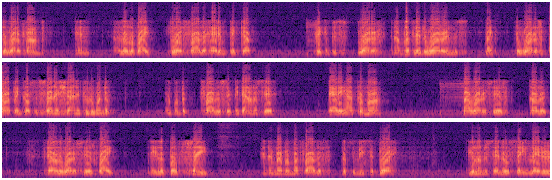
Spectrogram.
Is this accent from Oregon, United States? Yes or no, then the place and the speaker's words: no; McAlester, Oklahoma, United States; moved away; also born or lived in North Carolina; growing up in McAllister, Oklahoma, and I was born in 1946.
